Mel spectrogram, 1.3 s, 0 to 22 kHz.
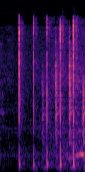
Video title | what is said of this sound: HOW TO MAKE AMISH WHITE BREAD - KITCHENAID PROLINE 7 QT - COOK WITH ME | so here is my bread you tap on it and it's Hollow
